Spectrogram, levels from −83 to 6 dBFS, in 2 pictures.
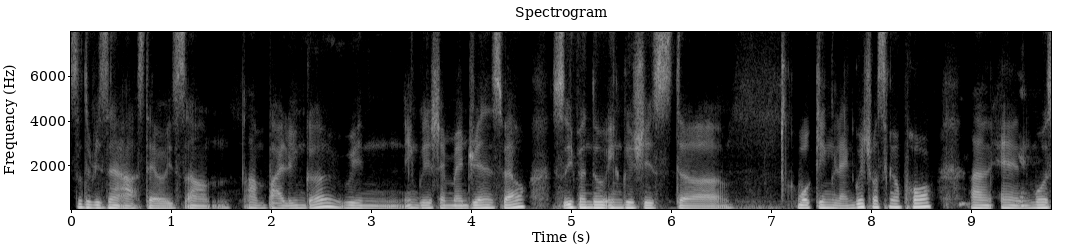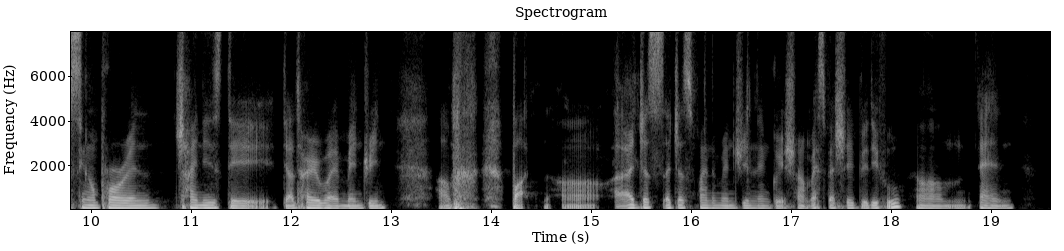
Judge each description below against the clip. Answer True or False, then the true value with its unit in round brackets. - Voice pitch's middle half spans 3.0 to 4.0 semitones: False (2.5 semitones)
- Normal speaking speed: True (155 wpm)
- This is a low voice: True (115 Hz)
